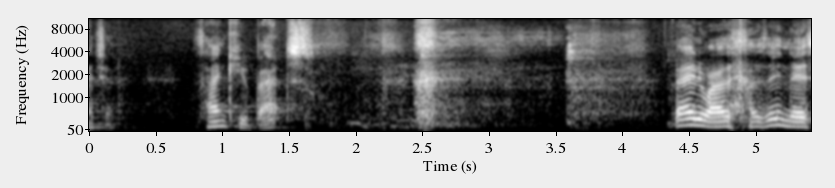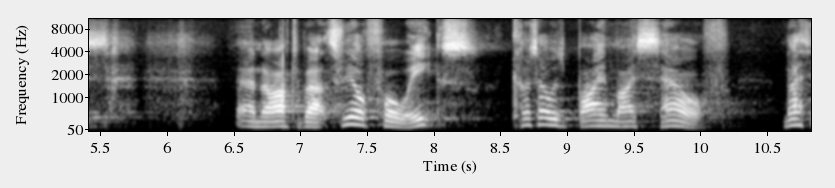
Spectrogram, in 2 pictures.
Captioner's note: laughs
